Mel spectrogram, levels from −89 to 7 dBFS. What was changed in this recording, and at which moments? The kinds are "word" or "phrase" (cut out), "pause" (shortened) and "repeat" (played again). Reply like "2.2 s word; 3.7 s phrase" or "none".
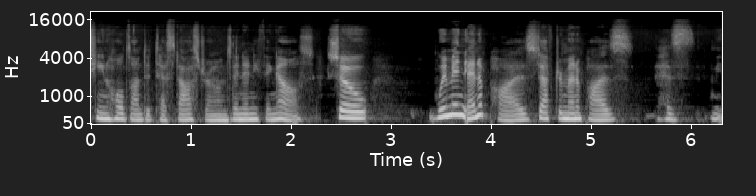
1.4 s word; 2.3 s pause; 3.8 s word; 4.5 s word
